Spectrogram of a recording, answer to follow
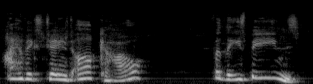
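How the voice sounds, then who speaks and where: A woman's voice: on the high side, lively intonation, slow pace, warm tone, voice pushed up. A woman voicing a naive, earnest young boy in a fairy tale, speaking eagerly and a little plaintively.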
